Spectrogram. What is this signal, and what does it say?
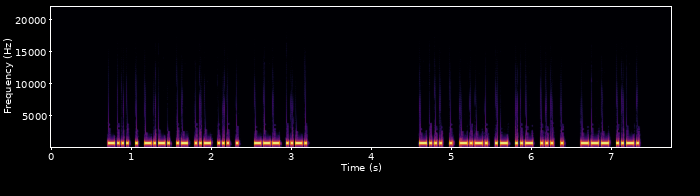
Morse code, heard as a keyed tone, about 32 wpm, 690 Hz. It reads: BECAUSE OF BECAUSE OF
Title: Speed-Racing - Sets of 2 Words 28wpm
